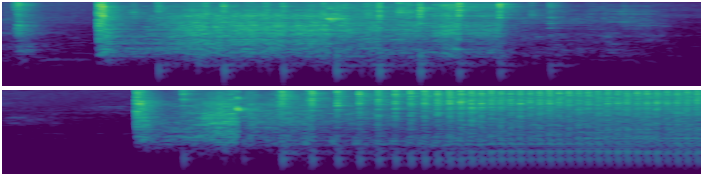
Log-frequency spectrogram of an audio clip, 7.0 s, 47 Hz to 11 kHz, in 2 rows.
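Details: 1984 10HP Briggs and Stratton engine, first start after a rebuild with new rings and gaskets and reseated valves. A few pull-start attempts, then it catches and settles into even, quickening firing pulses, running healthy.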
